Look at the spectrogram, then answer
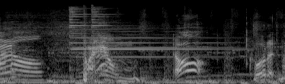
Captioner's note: bell dings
